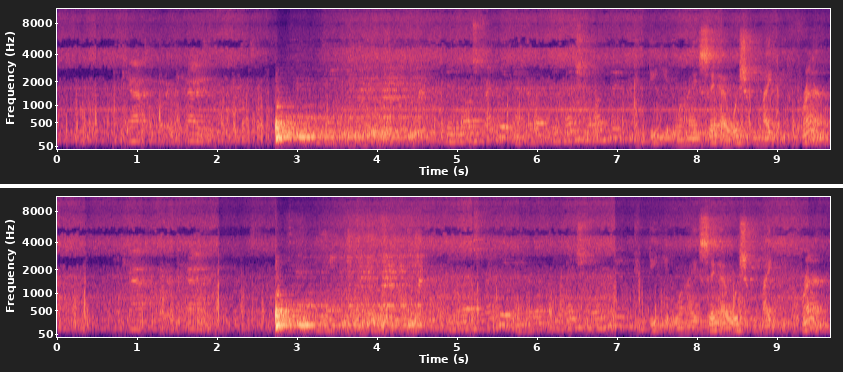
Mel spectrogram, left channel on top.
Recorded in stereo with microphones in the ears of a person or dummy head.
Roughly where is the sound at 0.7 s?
Left.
